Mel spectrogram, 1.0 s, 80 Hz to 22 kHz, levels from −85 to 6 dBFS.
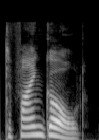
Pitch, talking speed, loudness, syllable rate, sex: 200 Hz, 180 wpm, -15 LUFS, 3.5 syllables/s, female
